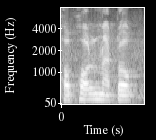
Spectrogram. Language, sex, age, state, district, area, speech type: Assamese, male, 45-60, Assam, Nalbari, rural, spontaneous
